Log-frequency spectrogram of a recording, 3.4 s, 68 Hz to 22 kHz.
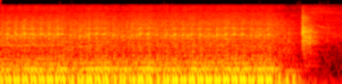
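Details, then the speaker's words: Yamaha Tenere 700 twin, over 40,000 km, idling right after valve clearance check and reshim: even, steady low thumping idle with no ticks or knocks until switched off; runs smoothly. "that sounds good anyway not even a half a turnover Japan for the win"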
